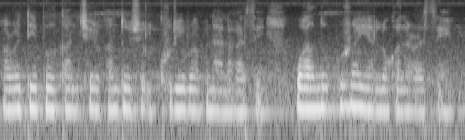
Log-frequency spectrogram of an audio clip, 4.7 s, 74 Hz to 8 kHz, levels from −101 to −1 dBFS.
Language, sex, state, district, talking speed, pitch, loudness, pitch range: Nagamese, female, Nagaland, Dimapur, 245 wpm, 205 Hz, -20 LUFS, 200-215 Hz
